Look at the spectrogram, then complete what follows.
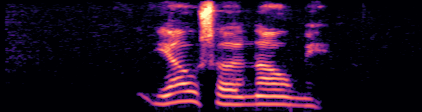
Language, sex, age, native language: Icelandic, male, 70-79, Icelandic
